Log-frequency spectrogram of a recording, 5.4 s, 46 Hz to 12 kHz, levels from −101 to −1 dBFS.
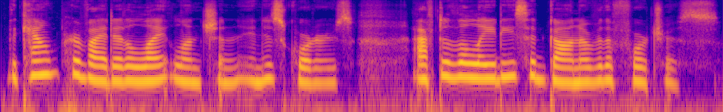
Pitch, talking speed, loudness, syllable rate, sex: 230 Hz, 190 wpm, -21 LUFS, 5.2 syllables/s, female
